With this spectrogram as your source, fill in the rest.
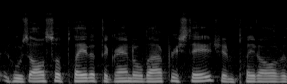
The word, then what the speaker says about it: Grand Ole Opry: O-L-E, not old. Okay. The Grand Ole Opry. That's a pet peeve of mine. Right, if you're going to say it right. Yeah, it's a pet peeve. Okay. I hate it when people say old Opry.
